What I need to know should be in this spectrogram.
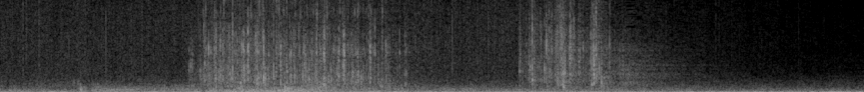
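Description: A heavy chest creaks open.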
